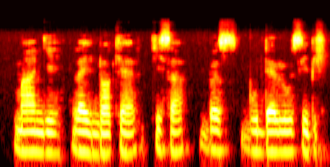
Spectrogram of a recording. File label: birthday, wolof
